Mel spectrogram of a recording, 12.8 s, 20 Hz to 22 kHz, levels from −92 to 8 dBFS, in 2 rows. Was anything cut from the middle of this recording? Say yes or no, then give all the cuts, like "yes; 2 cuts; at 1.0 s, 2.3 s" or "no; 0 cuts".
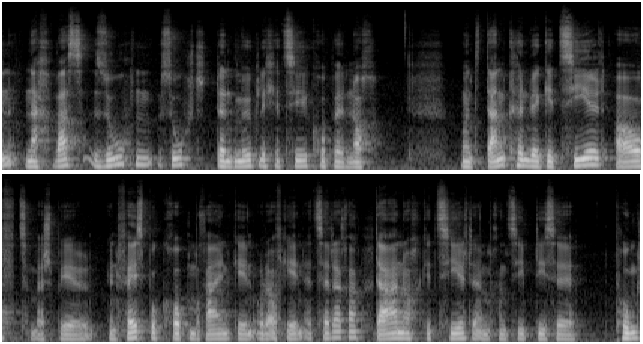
yes; 3 cuts; at 2.3 s, 9.2 s, 10.1 s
